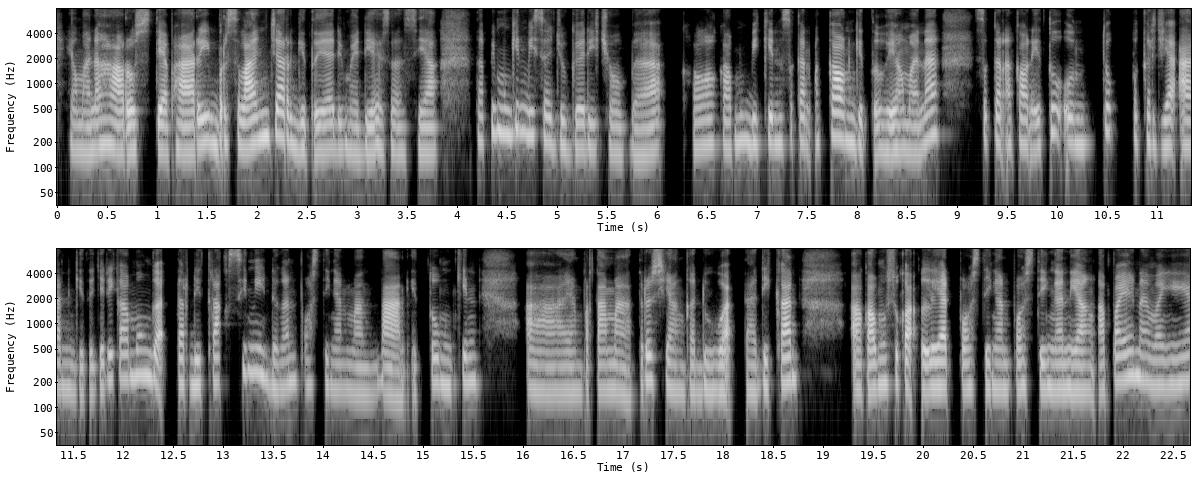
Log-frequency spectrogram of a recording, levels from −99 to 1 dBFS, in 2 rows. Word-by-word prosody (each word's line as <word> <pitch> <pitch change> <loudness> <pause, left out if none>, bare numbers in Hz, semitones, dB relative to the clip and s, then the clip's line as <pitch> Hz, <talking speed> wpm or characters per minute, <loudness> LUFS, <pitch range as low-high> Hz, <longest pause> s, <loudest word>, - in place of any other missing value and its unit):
yang 160 - -4
mana 160 +3 +1
harus 160 -2 +4
setiap 165 -2 +2
hari 160 +5 +6
berselancar 195 +4 +4
gitu 165 -3 -2
ya 165 +1 +1
di 165 - -5
media 160 +1 -2
sosial. 155 -1 -3 0.4
Tapi 205 +5 -5
mungkin 265 0 -1
bisa 235 -4 -1
juga 170 -2 -2
dicoba 155 -2 -3 0.3
kalau 185 +2 -2
kamu 195 +2 -3
bikin 195 0 -2
second 200 -1 -3
account 215 +1 +5
gitu 165 -3 -3
yang 160 +1 +1
mana 205 +11 +2 0.3
second 200 -1 -3
account 185 -3 0
itu 180 +10 -3
untuk 190 +7 -4 0.2
pekerjaan 185 -3 +1
gitu, 150 0 -8
jadi 170 +8 -4
kamu 220 +2 -1
nggak 230 - +4
terdistraksi 195 +6 -3
nih 260 -4 -3
dengan 175 +2 -5
postingan 185 -3 -9
mantan 150 -2 +2
itu 155 +6 -6
mungkin, 195 +2 -5 0.5
eee, 155 -1 -2
yang 155 - -9
pertama. 160 -3 -1
Terus 210 0 0
yang 165 -3 -4
kedua 160 0 0
tadi 160 +2 -5
kan 200 +2 +5 0.5
e - - +2
kamu 165 +3 +5
suka 185 -1 +4
lihat 175 +2 +5
postingan-postingan 170 0 -2
yang 160 0 +3
apa 165 +6 +1
ya 230 - +1
namanya 185 -4 -2
175 Hz, 150 wpm, -23 LUFS, 160-200 Hz, 0.5 s, hari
